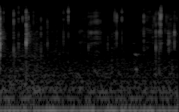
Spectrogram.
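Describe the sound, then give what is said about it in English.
A collector's edition trading card pack wrapper is torn open, giving faint, quick crinkles and tearing crackles in many small bursts, with no voices. “I'm going to do some ASMR of the package into the mic for you.”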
